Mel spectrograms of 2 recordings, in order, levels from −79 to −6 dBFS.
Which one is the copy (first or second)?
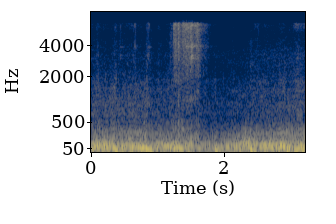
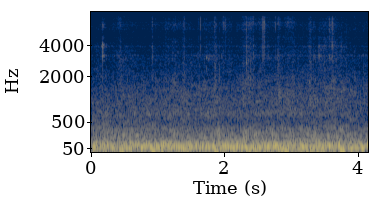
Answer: second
